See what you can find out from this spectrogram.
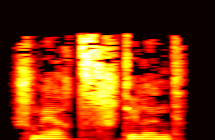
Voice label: "schmerzstillend", German; adjectives

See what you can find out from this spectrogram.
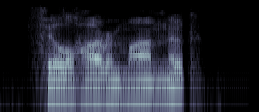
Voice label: "philharmonic", english; adjectives

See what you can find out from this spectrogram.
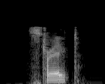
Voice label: "strict", English; adjectives

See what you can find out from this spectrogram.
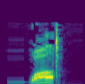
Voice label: "what", english; adjectives

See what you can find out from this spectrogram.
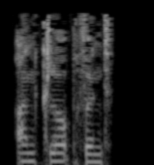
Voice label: "anklopfend", German; adjectives

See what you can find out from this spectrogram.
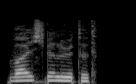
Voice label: "weichgelötet", German; adjectives

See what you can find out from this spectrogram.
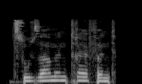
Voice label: "zusammentreffend", German; adjectives

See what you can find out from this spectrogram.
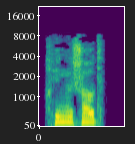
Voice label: "hingeschaut", German; adjectives

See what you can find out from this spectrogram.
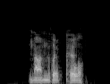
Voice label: "nonvocal", english; adjectives

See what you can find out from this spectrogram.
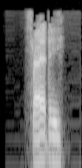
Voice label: "thready", English; adjectives

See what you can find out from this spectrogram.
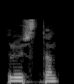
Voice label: "lüstern", German; adjectives

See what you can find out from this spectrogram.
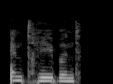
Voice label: "enthebend", German; adjectives

